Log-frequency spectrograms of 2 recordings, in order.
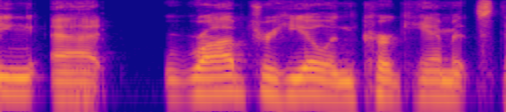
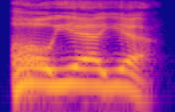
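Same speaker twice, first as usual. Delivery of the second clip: assistant's reply; 8 semitones higher, 5 dB louder than usual. Retold or imitated. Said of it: "He goes".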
